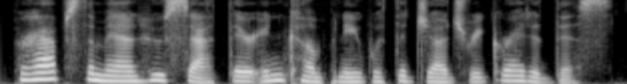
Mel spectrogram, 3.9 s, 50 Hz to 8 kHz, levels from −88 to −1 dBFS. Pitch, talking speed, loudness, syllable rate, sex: 170 Hz, 200 wpm, -18 LUFS, 5.4 syllables/s, female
